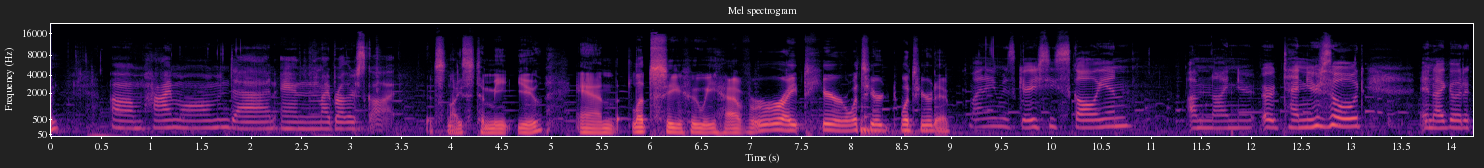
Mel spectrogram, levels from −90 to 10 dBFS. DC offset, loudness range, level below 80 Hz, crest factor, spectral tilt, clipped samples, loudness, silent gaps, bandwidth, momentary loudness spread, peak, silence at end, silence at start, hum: under 0.1%; 8 LU; -62 dBFS; 20 dB; -4.5 dB/octave; under 0.1%; -31 LUFS; none; 16 kHz; 14 LU; -10 dBFS; 0.05 s; 0 s; none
